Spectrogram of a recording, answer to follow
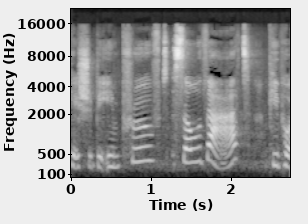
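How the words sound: The phrase so that is strongly stressed. The speaker calls it wrong. "一个so that 被做了特别重读的一个处理。"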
